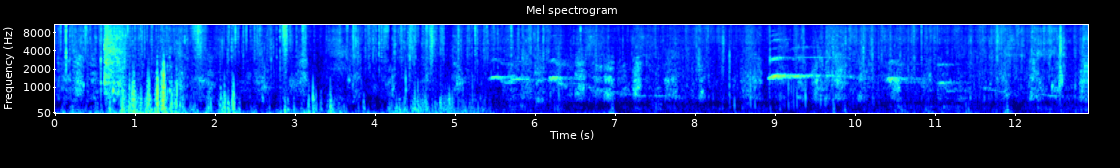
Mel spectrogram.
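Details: Play fight between Havoc, a dominant American Bully stud, and two young kennel puppies he hardly knows: rough low growling and scuffling for about five seconds, then thin high whines and short yelps.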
